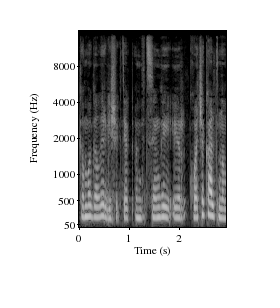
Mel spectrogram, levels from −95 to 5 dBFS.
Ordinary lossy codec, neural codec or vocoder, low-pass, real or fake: AAC, 48 kbps; none; 14.4 kHz; real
